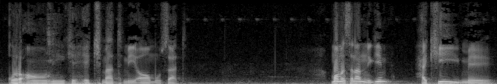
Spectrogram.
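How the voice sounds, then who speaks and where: A man with a dark-toned, mid-range voice teaches religion, focusing on the Quran. Slow explanations, questions for the listeners and drawn-out chanting of Arabic verses fill his lesson.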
